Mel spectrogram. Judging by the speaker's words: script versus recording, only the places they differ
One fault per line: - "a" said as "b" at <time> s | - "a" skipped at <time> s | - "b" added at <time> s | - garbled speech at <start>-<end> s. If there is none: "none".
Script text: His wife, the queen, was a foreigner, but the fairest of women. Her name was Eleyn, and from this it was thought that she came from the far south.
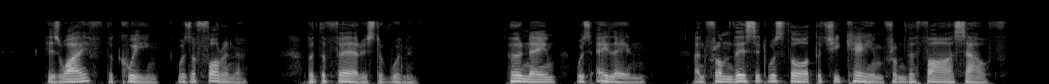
none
